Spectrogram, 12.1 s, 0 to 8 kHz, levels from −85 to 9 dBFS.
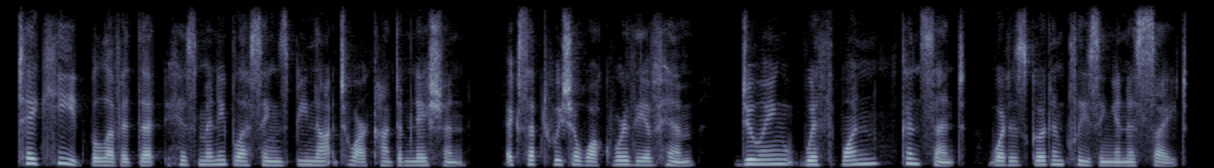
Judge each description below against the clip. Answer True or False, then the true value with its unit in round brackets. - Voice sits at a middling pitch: True (180 Hz)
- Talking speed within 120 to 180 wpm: True (155 wpm)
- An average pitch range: True (3.2 semitones)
